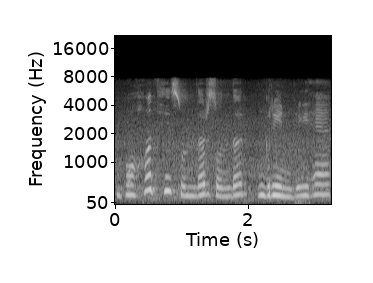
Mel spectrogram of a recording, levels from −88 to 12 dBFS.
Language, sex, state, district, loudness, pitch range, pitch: Hindi, female, Punjab, Fazilka, -16 LUFS, 215-240 Hz, 225 Hz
